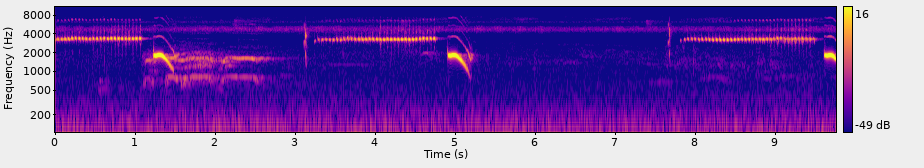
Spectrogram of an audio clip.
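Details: Common iora repeating its song: a long, high, even trill lasting about two seconds, ending in a loud downslurred whistle, the phrase given three times several seconds apart, with soft lower notes between.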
